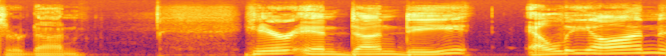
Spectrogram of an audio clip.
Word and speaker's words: Elleon: Here in Dundee, Elleon, it's spelled E-L-L-E-O-N, an upscale wine and cocktail lounge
